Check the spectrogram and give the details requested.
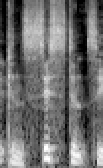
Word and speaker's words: consistency: the next one the consistency of the source is ideal consistent consistent make the S long and swallow the the I consistency consistency of the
